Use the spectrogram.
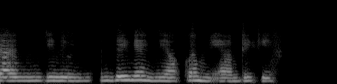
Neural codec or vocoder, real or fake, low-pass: codec, 16 kHz, 0.5 kbps, FreqCodec, smaller model; fake; 7.2 kHz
